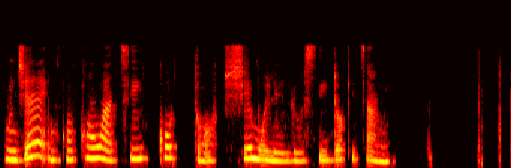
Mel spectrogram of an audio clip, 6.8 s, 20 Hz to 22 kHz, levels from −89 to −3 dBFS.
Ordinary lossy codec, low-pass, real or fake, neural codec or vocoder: none; 7.2 kHz; real; none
